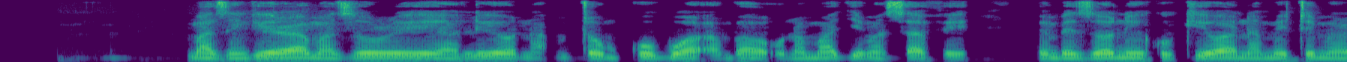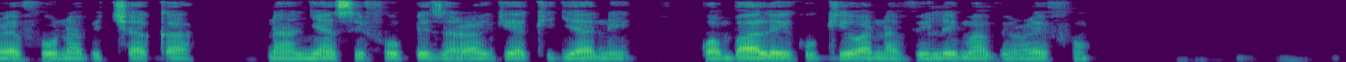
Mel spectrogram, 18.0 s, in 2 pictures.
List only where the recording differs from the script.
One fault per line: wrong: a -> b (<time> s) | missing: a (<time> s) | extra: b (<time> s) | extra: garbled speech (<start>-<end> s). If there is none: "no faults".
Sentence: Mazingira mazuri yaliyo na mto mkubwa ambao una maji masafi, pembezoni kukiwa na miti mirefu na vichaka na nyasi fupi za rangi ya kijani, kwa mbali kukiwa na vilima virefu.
no faults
